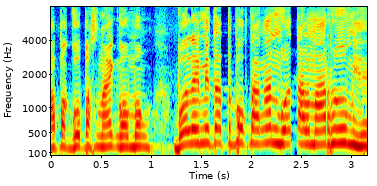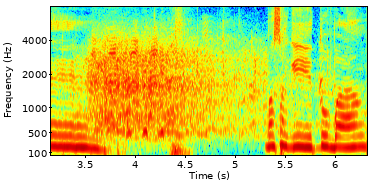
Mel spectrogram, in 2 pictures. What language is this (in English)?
Indonesian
